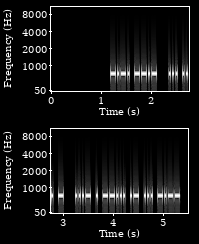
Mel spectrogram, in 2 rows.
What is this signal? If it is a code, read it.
Morse code, heard as a keyed tone, about 34 wpm, 700 Hz. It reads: CQ SST VE7ASY
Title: K1USN SST QSO Practice - 35wpm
